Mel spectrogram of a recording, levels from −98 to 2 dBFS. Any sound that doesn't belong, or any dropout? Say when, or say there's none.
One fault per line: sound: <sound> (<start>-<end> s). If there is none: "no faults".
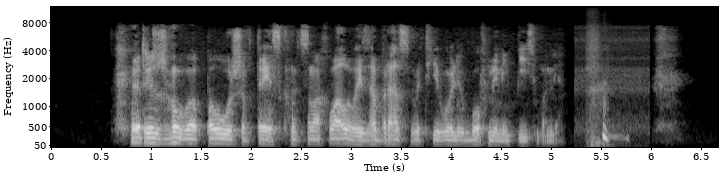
sound: laugh (5.3-5.8 s)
